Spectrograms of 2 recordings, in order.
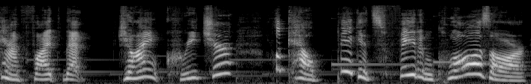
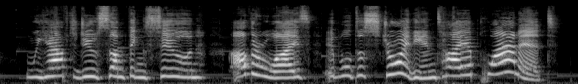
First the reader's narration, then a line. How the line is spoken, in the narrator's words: cried Preston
